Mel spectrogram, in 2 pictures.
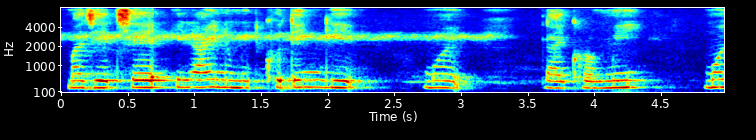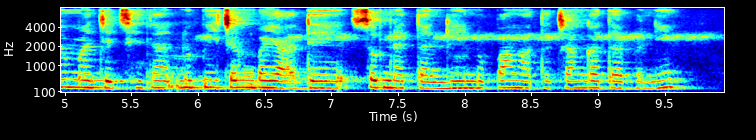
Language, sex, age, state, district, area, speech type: Manipuri, female, 18-30, Manipur, Bishnupur, rural, spontaneous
